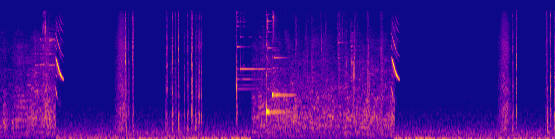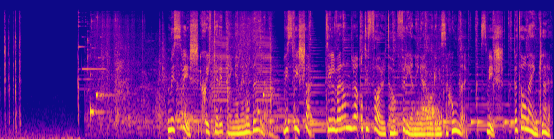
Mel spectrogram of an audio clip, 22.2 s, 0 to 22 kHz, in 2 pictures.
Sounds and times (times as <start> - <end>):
Music: 12.8 - 22.1
Speech: 13.6 - 22.1.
